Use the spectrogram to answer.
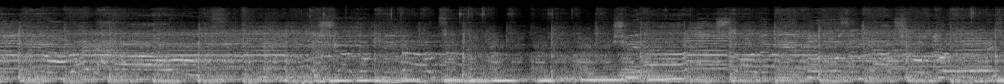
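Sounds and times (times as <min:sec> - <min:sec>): electric bass held low notes: 0:00.0 - 0:10.0
electric guitars: 0:00.0 - 0:10.0.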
